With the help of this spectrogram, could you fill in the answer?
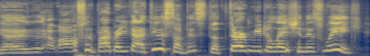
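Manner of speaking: high, urgent pleading rancher voice. Retold or imitated. Rancher begging the officer to do something, high and urgent. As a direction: act out the panicked rancher.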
